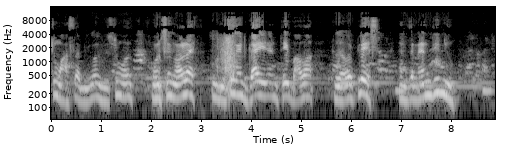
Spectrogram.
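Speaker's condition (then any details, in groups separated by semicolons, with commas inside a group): Speech loss after head injury; speech lost after head injury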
